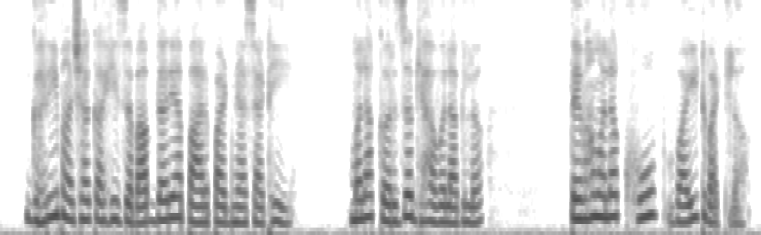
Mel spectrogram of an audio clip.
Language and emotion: Marathi, sad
